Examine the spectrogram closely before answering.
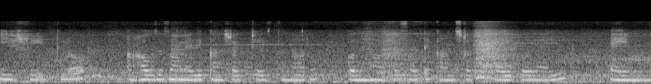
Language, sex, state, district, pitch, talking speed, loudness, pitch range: Telugu, female, Andhra Pradesh, Krishna, 210 Hz, 90 wpm, -15 LUFS, 205-220 Hz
